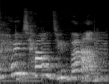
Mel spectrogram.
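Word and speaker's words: Hotel du Vin: guys, welcome to Hotel du Van. That's how it's pronounced.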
